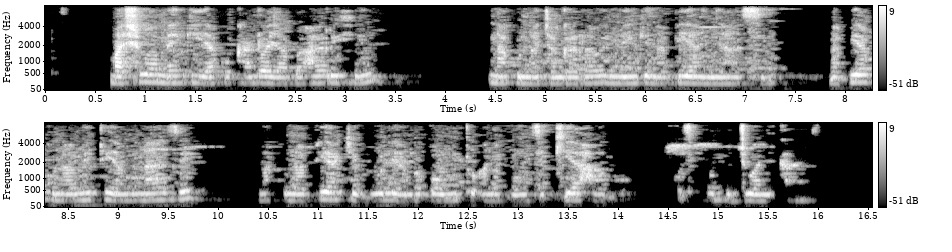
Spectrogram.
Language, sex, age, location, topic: Swahili, female, 18-24, Mombasa, agriculture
